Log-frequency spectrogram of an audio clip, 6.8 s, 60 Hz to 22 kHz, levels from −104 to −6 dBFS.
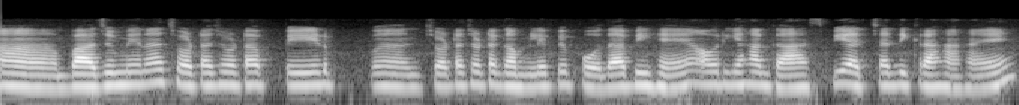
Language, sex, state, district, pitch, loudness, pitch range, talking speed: Hindi, female, Chhattisgarh, Raipur, 185 Hz, -20 LUFS, 170-195 Hz, 205 wpm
